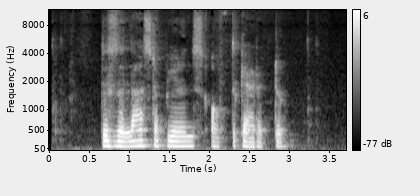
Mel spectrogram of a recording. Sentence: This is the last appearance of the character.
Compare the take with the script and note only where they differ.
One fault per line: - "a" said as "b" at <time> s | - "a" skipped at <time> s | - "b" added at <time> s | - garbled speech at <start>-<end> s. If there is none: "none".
none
